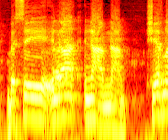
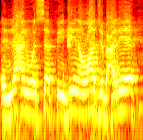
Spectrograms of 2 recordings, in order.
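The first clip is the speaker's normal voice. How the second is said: heated arguing; 6 semitones higher than usual. Real, not acted. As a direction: push your point over him. Caller argues heatedly with sheikh.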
